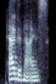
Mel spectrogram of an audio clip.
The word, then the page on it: agonize: Indian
